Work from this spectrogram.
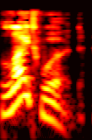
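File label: "lightwood", English, British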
